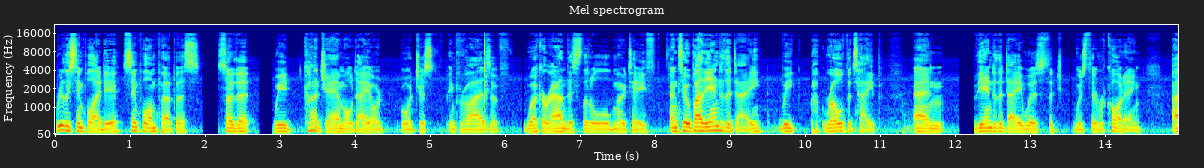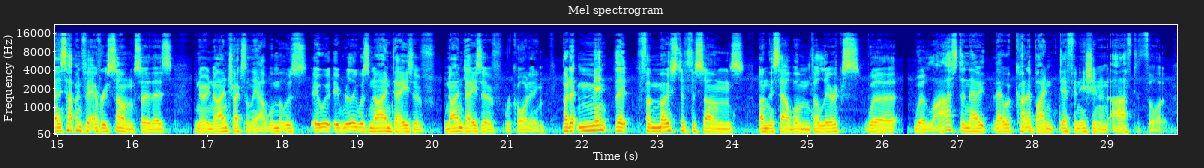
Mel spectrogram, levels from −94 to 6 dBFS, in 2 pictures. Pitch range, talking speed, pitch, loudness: 105-130 Hz, 200 wpm, 115 Hz, -24 LUFS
